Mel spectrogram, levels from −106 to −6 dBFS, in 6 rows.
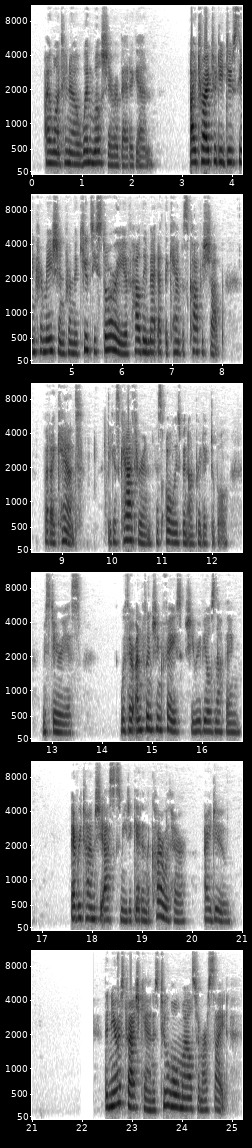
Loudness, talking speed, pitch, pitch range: -22 LUFS, 170 wpm, 210 Hz, 190-235 Hz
